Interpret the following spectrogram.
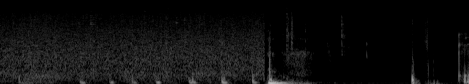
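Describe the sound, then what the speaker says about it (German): Steady rain patter from Red Dead Redemption 2 fills the first few seconds with soft low thumps, then cuts to near silence broken by a few scattered clicks and drops. "Und es regnet, oder?"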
